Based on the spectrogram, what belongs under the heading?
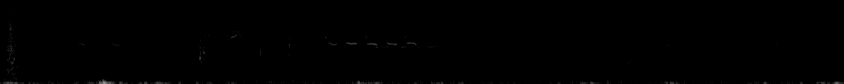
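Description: Faint outdoor quiet with a small bird chirping, a quick run of about six short notes roughly three and a half seconds in. A low thump about a second in and a few soft clicks soon after.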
